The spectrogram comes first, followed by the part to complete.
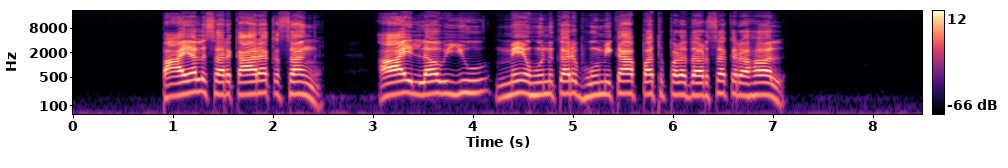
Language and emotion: Maithili, neutral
